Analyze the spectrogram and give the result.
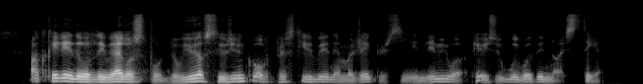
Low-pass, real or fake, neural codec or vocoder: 10.8 kHz; fake; codec, 16 kHz in and 24 kHz out, 0.4 kbps, LongCat-Audio-Codec, four codebook decoder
